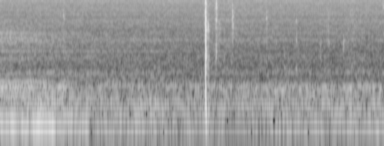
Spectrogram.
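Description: An electric guitar plays softly.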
